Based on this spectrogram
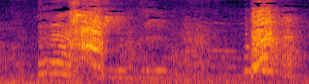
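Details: One of two hand-reared yellow-collared macaws (one male, one female) gives two harsh, raspy squawks about two seconds apart, with a faint softer murmur between them, in a quiet indoor room.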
